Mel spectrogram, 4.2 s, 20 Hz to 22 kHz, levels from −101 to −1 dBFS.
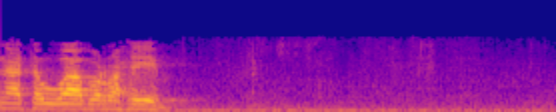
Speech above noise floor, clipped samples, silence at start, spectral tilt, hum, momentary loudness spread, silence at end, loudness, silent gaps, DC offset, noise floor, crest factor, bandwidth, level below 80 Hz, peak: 26 dB; under 0.1%; 0 s; -4 dB/octave; none; 28 LU; 0.15 s; -21 LUFS; none; under 0.1%; -47 dBFS; 22 dB; 5.6 kHz; -56 dBFS; -4 dBFS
